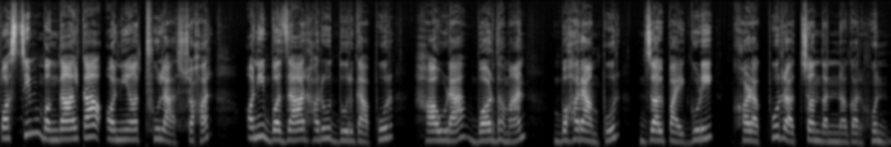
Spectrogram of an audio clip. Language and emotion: Nepali, neutral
